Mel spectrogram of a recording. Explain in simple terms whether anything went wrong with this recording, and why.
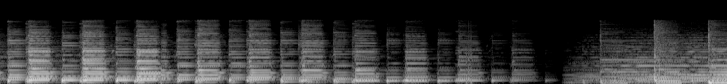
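Around 1.61 to 1.74 s the audio suddenly jumps forward, as if a piece were cut out and the two ends glued together with almost no pause. This is a skip ahead: roughly a second of audio never got played. The call's receiving side either lost that stretch on the way or threw it away when its holding area for incoming audio overfilled, so playback leapt straight to the newer audio that was already waiting.

From 3.79 to 4.29 s the sound runs slightly hurried, about 6% faster, yet the pitch stays the same. That is a jitter buffer speed-up. After some delayed audio arrived in a bunch, the receiver held more than it wanted and trimmed many tiny slivers, about 40 ms in total, to catch up and shorten the delay.

Two brief jumbled moments occur at 4.66 to 4.71 s and 6.13 to 6.17 s. These are chunks out of order: in each spot a piece about 23 ms long arrived one piece late and played after the piece meant to follow it. 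Nothing is missing, but the swapped order leaves three abrupt joins each time, heard as a scrambled blip. All of this came through a call connection whose codec keeps sound only up to about 8 kHz.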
